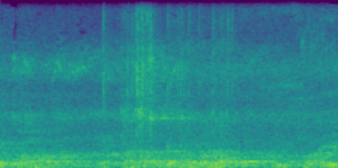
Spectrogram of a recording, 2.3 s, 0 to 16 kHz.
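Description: A race caller's voice over a PA, echoing in a large hall, with 1/10-scale electric RC buggies running on the track beneath it and a sharp click about a second in.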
